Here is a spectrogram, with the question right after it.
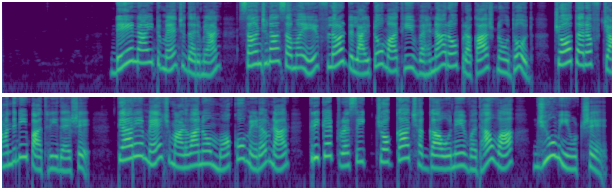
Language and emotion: Gujarati, neutral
